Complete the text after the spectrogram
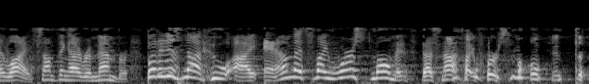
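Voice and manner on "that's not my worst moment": laughing. Real, not acted. Laughs at own slip.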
